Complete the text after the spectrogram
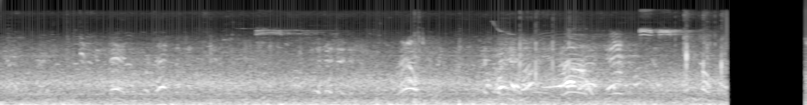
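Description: Young men shout and call out in the distance.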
